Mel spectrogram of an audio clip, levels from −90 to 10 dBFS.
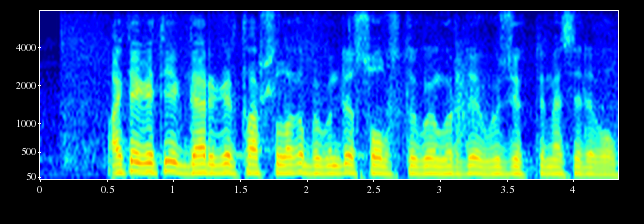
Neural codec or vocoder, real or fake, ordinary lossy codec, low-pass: none; real; none; none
